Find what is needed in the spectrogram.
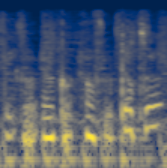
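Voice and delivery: high, soft, playful character voice; sing-song it high and softly; put-on high voice. Streamer goofing about [name], high soft voice.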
